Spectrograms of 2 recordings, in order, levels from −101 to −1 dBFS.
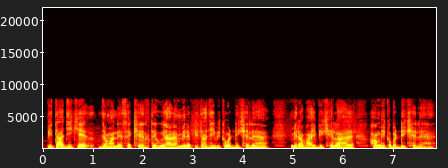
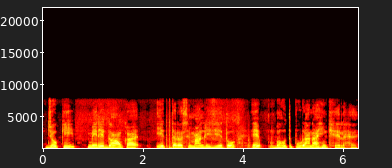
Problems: none marked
